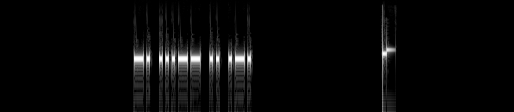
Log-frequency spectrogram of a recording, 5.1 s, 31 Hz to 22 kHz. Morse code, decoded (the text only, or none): N3IR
